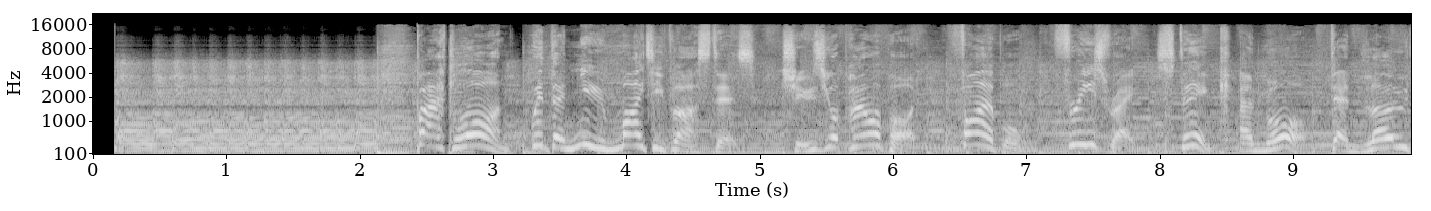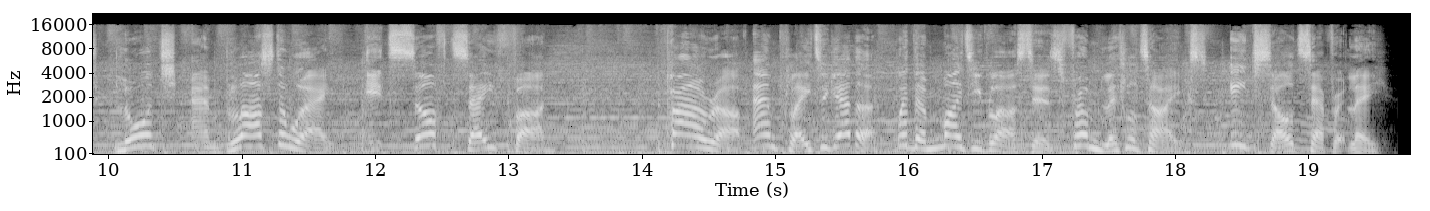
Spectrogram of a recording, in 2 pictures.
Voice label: young UK male voice over; Little Tikes; My First Mighty Blasters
